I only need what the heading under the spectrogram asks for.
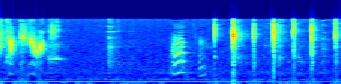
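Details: Talking pet budgerigar, male and self-taught at home, gives a few warbled speech-like phrases, then a series of sharp clicks roughly every half second, over a faint low hum.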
